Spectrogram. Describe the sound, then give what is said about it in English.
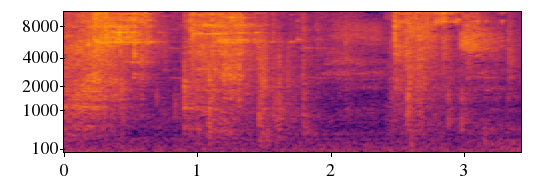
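Broken glass from a smashed light is swept with a stick, a few bright, gritty scraping rushes of tinkling shards separated by short pauses. “The smashed light flickers over him. He sweeps the glass with the stick.”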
